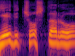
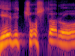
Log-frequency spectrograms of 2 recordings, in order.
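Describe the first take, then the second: No difference in how they are said.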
